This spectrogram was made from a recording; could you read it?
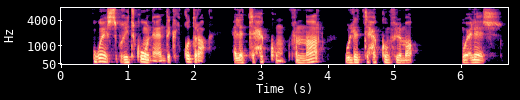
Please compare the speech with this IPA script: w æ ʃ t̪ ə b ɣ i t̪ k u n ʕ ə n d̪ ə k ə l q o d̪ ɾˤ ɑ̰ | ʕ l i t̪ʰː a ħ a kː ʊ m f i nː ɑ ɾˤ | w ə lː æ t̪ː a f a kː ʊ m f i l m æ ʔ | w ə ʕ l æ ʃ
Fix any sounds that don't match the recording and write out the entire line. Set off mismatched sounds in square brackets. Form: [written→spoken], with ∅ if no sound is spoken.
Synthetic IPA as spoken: w æ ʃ t̪ ə b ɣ i t̪ k u n ʕ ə n d̪ ə k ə l q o d̪ ɾˤ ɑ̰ | ʕ l [i→æ] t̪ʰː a ħ a kː ʊ m f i nː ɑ ɾˤ | w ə lː æ t̪ː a [f→ħ] a kː ʊ m f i l m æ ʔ | w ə ʕ l æ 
